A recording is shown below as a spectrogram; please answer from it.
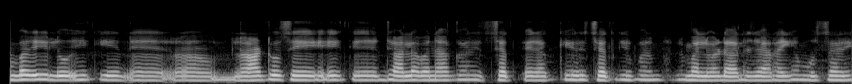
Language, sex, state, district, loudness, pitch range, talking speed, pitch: Hindi, female, Bihar, Muzaffarpur, -19 LUFS, 195-210 Hz, 175 wpm, 200 Hz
